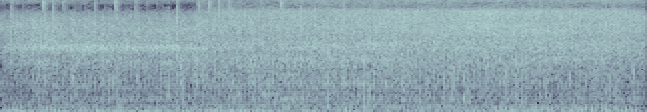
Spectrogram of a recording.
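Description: Heavy rain pours onto the Ambur national highway in Tirupattur district as rainwater runs across the road like a river, making a steady, dense hiss that stays level from start to finish.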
